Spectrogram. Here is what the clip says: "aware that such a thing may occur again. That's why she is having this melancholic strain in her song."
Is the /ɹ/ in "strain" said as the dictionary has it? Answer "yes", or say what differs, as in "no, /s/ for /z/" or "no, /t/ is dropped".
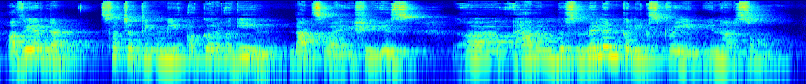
yes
